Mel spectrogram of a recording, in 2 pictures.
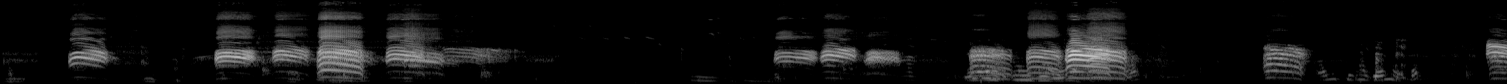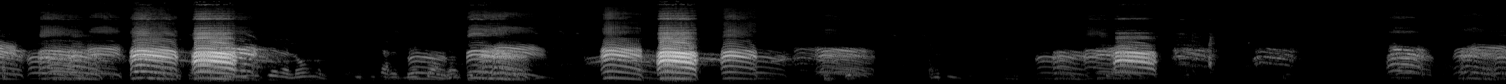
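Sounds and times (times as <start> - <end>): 
large-billed crow Corvus macrorhynchos: 0.1 - 5.6, 7.7 - 11.4, 12.6 - 13.3, 14.8 - 18.0, 19.1 - 24.0, 25.4 - 28.2, 28.9 - 30.1.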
